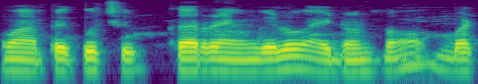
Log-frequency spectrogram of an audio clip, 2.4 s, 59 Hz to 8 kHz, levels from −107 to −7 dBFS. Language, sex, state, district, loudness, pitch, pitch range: Hindi, male, Uttar Pradesh, Deoria, -19 LUFS, 130 Hz, 120-130 Hz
